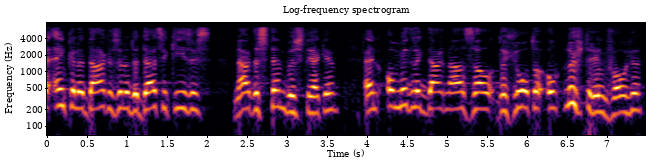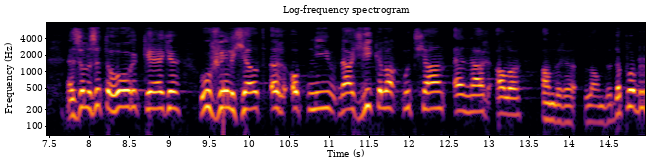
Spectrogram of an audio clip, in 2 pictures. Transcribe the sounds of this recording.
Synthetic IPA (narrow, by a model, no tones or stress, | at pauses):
əɛŋkələdaːɣəzɵləndədœɥtsəkizərs | naːrdəstɛmbəstrɛkən | ʔɛnɔnmɪdələɡ̚daːrnaːzɑlˠdəɣroːtəʔɔntlɵxtərɪŋvɔlˠɣən | ɛnzɵlənzətəɦoːɾəkrɛjɣən | ɦuveːlˠɣɛlˠtərɔpniwnaːrɣrikəlɑntmutxaːnɛnːaːrɑlə | ɑndərəlɑ̰ndəndəprob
